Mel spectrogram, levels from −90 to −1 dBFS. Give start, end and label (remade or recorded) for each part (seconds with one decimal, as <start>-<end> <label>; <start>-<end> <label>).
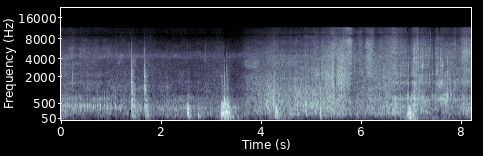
0.0-1.0 remade; 1.0-2.2 recorded; 2.2-2.8 remade; 2.8-6.6 recorded; 6.6-8.2 remade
